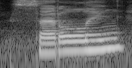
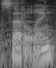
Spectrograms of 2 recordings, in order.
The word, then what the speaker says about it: settling: british so in settling it's like the word saddle where we have the flap um so not a lot of sound between the d and the l but a little bit of a syllable there so on so unsettling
